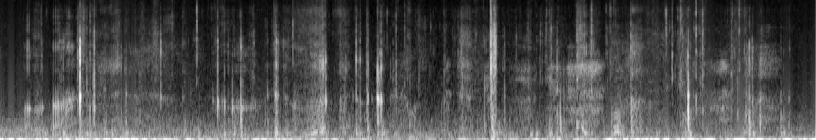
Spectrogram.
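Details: German Shepherd mix named Edu gnawing a dehydrated pig ear chew indoors; dense, steady crunching with sharp cracking snaps scattered throughout, about two bites per second.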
